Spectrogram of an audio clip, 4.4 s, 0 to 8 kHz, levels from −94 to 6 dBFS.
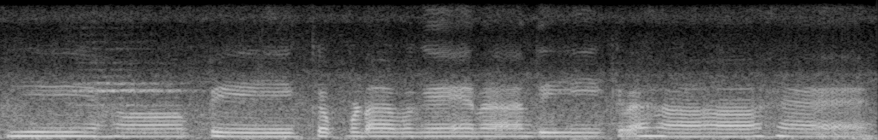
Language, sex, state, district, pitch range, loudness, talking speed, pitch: Hindi, female, Haryana, Jhajjar, 220-230 Hz, -15 LUFS, 110 wpm, 225 Hz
